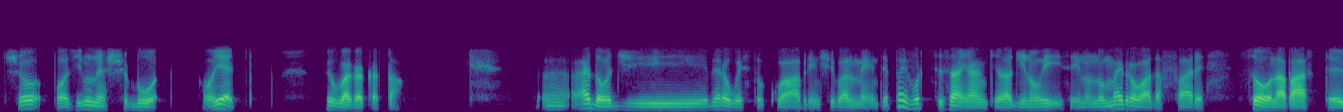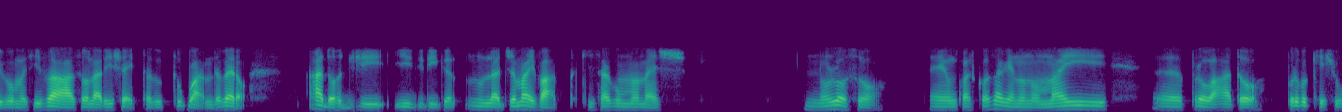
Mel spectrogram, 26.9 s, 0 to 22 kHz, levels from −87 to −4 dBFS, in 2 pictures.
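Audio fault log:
16.97–16.99 s, packet loss filled with silence: a 20 ms hard-edged gap, consistent with two 10 ms packets dropped, falls just before "ij t'" over the telephone-band audio.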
